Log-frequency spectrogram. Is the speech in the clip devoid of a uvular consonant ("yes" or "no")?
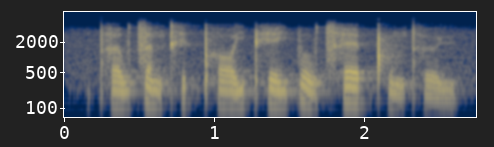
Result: yes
